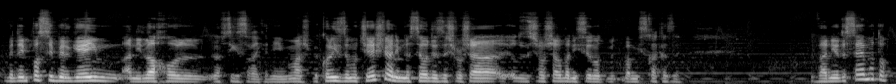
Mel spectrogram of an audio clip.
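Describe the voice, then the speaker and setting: A man's voice: fairly high pitch, soft background music. A man co-hosting a casual gaming podcast, talking eagerly and rambling with many fillers. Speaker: podcast co-host.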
